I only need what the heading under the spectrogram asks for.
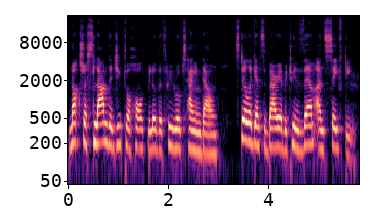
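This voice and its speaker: A woman narrating an audiobook in a measured, steady reading. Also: on the low side. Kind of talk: scripted narration.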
